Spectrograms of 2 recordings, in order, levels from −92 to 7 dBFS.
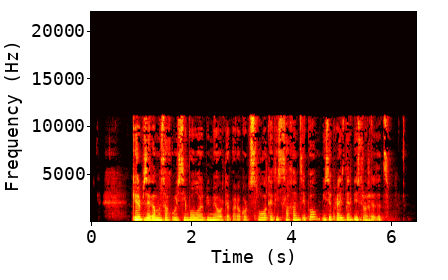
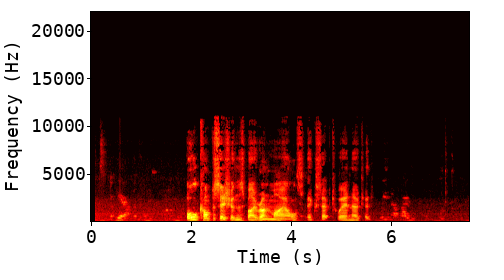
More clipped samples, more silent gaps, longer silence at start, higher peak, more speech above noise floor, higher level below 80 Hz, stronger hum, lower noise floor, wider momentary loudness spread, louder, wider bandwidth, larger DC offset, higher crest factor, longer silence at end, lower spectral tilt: neither; neither; second, 0.3 s vs 0.55 s; about the same, 0 dBFS vs -2 dBFS; second, 28 dB vs 43 dB; first, -62 dBFS vs -72 dBFS; neither; second, -48 dBFS vs -65 dBFS; second, 14 LU vs 20 LU; about the same, -20 LUFS vs -22 LUFS; about the same, 11.5 kHz vs 11.5 kHz; neither; about the same, 20 dB vs 22 dB; second, 0.55 s vs 1.25 s; about the same, -4.5 dB/octave vs -4 dB/octave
